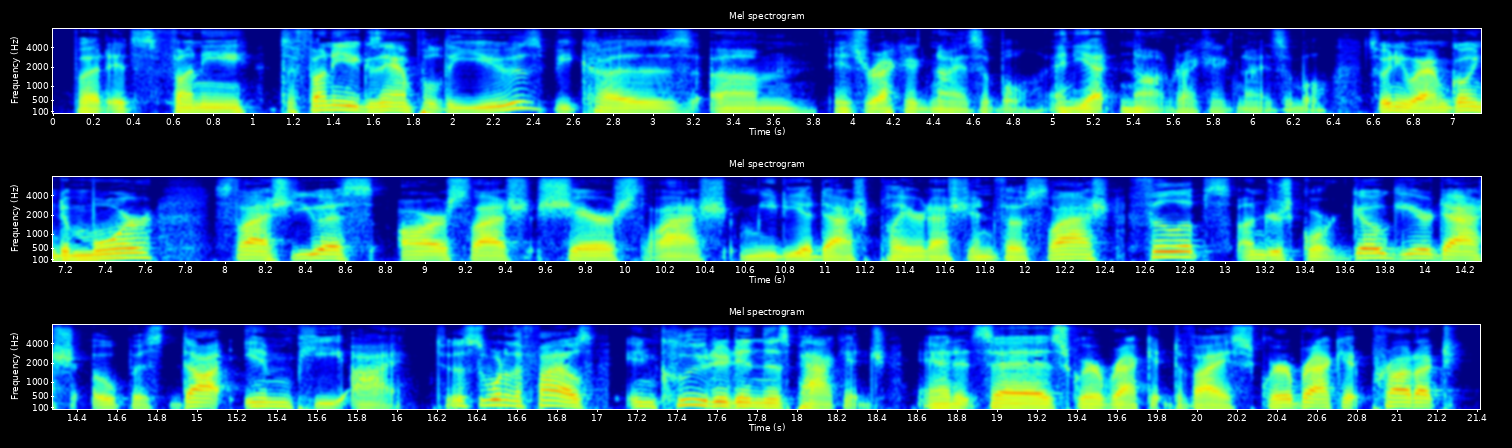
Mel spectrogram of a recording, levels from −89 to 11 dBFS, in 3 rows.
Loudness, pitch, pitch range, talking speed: -22 LUFS, 125 Hz, 110-140 Hz, 175 wpm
